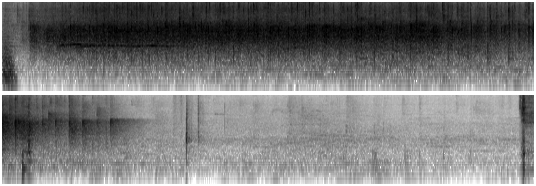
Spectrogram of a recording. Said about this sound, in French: Je vous demande d'applaudir chaleureusement, vous aussi derrière votre ordi, Wendy Delorme.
